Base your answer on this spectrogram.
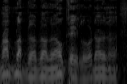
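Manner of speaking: droning, ritual-like monotone. Acting out a pastor praying alone in his prayer closet, monotone ritualistic prayer. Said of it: "monotone, religious, and ritualistic prayer".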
